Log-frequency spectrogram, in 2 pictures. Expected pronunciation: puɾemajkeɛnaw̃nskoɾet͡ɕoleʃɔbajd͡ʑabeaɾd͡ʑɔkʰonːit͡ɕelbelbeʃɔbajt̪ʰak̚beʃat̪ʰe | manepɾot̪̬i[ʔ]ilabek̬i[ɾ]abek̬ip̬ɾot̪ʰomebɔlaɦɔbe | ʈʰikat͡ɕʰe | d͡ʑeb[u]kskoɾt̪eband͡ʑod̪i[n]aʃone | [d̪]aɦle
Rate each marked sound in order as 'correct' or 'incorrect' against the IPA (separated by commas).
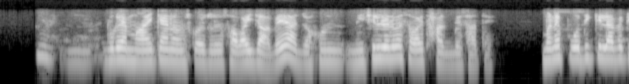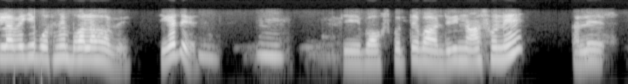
incorrect, incorrect, incorrect, correct, incorrect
